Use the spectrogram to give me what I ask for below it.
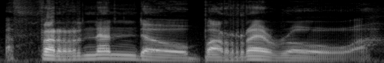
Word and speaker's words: Fernando Barrero: foundation series on apple i enjoy how you pronounce my name fernando barrero i love the roll the r's it's great like uh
